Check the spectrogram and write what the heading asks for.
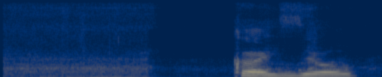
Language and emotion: Russian, angry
